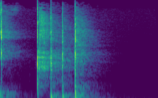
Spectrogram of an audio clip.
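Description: Four quick, sharp hand claps about half a second to a second in, played as the rhythmic ending of a chanted body-percussion phrase.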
